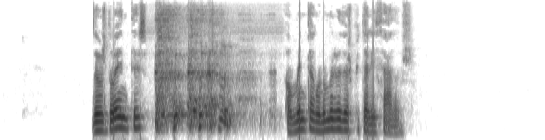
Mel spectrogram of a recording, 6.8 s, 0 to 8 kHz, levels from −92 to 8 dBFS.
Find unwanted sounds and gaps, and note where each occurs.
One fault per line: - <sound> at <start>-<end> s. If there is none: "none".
- cough at 1.9-3.5 s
